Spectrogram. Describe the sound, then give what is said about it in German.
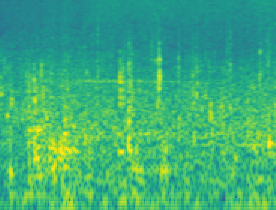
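A motorboat sets off from a harbour with a steady, low rumbling engine drone blended with broad wind-like, watery noise, holding a constant level throughout with no voices. “Da hinten beim Hafen ist gerade ein Motorboot losgefahren. Es kommt in unsere Richtung.”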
